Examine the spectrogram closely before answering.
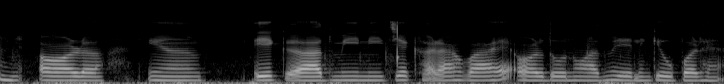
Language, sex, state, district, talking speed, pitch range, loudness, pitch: Hindi, female, Uttar Pradesh, Jalaun, 130 wpm, 185-190 Hz, -29 LUFS, 185 Hz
